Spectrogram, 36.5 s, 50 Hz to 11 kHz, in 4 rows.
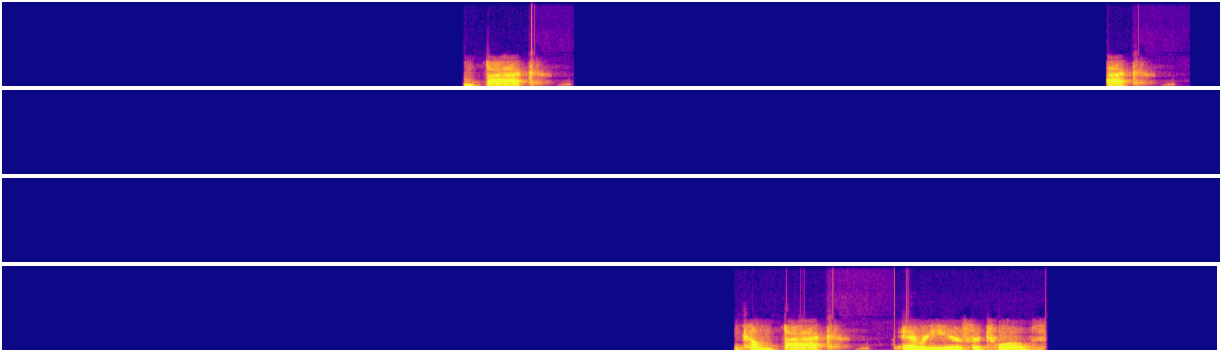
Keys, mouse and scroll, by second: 0.2 click, 0.4 click, 1.5 click, 1.7 click, 3.1 click, 3.4 space, 4.2 space, 5.5-6.6 shift+drag, 8.1 click, 8.2 space, 8.8 space, 10.1 click, 10.3 click, 11.5 ctrl+s, 12.1 space, 32.7 click, 32.8 space, 34.6 click, 35.1 space, 35.5 click.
